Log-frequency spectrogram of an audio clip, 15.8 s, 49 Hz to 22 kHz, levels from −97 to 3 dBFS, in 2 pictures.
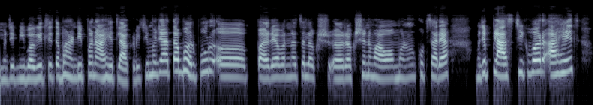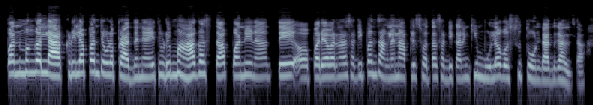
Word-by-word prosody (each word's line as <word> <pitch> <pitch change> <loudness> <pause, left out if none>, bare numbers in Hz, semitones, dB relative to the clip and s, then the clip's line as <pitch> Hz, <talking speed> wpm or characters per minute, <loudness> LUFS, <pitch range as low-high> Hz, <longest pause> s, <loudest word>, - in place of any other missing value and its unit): म्हणजे 220 +2 -9
मी 230 +1 -8
बघितली 240 +2 -2
तर 260 - +1
भांडी 260 -3 -3
पण 280 -1 -3
आहेत 245 -1 +2
लाकडीची 220 +4 0
म्हणजे 295 +3 -1
आता 325 +2 +4
भरपूर 335 0 -2
अ, 255 -5 -1 0.2
पर्यावरणाचं 255 +2 -1
लक्ष 250 -2 -7 0.2
रक्षण 275 +4 -3
व्हावं 230 -3 -1
म्हणून 245 +1 -12
खूप 280 -2 -14
साऱ्या 260 0 +4 0.4
म्हणजे 255 +6 0
प्लास्टिकवर 315 +3 +6 0.2
आहेच, 325 +6 +1 0.3
पण 305 0 +1
मग 325 0 -1
लाकडीला 295 0 +6
पण 330 -2 +1
तेवढं 290 -2 -1
प्राधान्य 250 -2 0
आहे, 250 +1 -2
तेवढे 285 0 -6
महाग 270 +3 +3
असतात 275 -2 -2
पण 270 -1 -3
आहे 290 - -3
ना 250 0 -5 0.2
ते 270 +1 +3
अ, 235 -4 -4
पर्यावरणासाठी 260 +1 -2
पण 305 -1 -6
चांगलं 250 -4 -4
आहे 245 - -6
ना, 255 - -1
आपल्या 255 +1 -7
स्वतःसाठी 250 -1 -9
कारण 235 +1 -5
की 280 - -9
मुलं 245 +2 -5
वस्तू 240 +4 -8
तोंडात 215 -4 -2
घालतात 165 -7 -7
260 Hz, 190 wpm, -24 LUFS, 245-285 Hz, 0.4 s, प्लास्टिकवर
